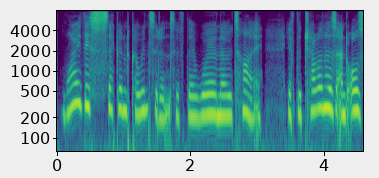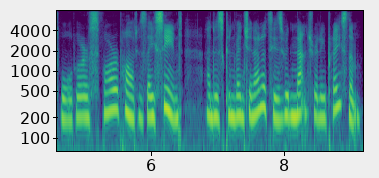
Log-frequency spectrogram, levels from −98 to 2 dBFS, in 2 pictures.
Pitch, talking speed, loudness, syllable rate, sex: 225 Hz, 175 wpm, -20 LUFS, 5.9 syllables/s, female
